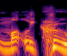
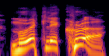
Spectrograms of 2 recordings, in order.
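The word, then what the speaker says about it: Mötley Crüe: think it looks cool first time motley crew went to germany on a tour the audience were all shouting mueller crew murillo crew because that's how you pronounce these letters with allah and they had no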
